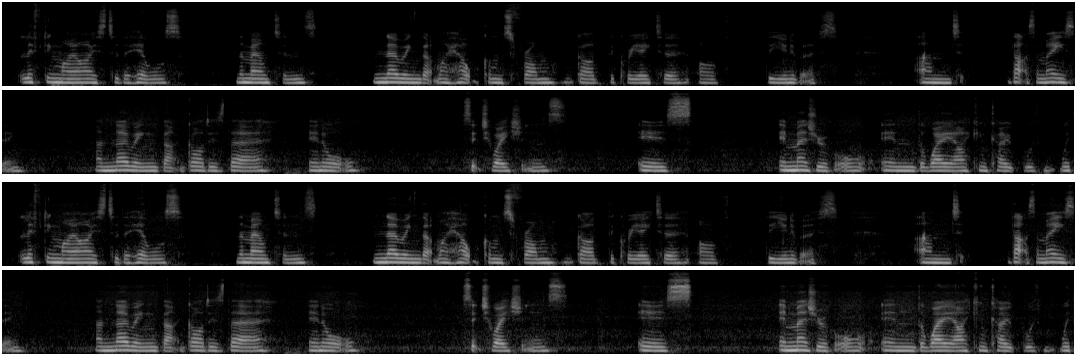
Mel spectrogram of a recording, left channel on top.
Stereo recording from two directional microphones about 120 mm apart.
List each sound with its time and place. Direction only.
0.2 s speech: 25° left (ahead or behind)
6.9 s speech: 10° left (ahead or behind)
15.3 s speech: 25° left (ahead or behind)
19.0 s speech: 5° left (ahead or behind)
19.5 s speech: 20° left (ahead or behind)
